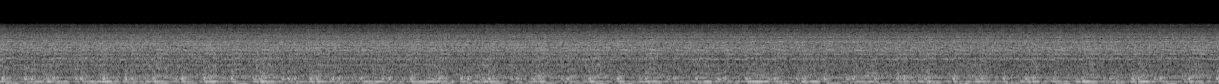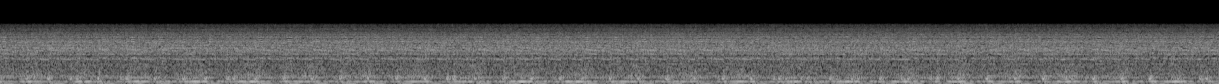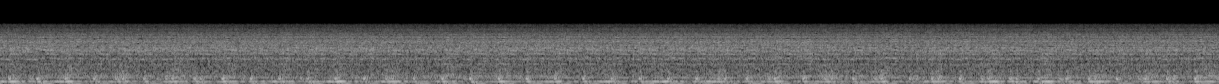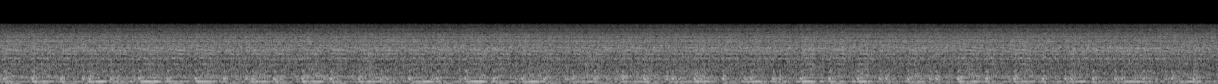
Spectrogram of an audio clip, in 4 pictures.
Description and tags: Rotating tank turret planetary electric motor
KitchenAid blender motor sound pitched down to resemble a bigger motor used for rotating bigger things. Cut to suit looping in a game.
electric, motor, tank, turret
